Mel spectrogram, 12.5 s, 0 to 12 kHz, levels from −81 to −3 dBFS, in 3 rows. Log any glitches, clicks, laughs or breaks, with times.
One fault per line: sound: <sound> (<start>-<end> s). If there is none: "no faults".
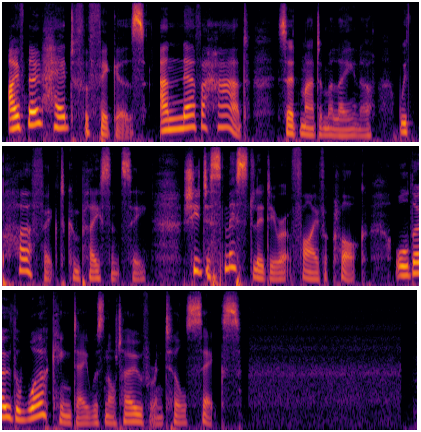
no faults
